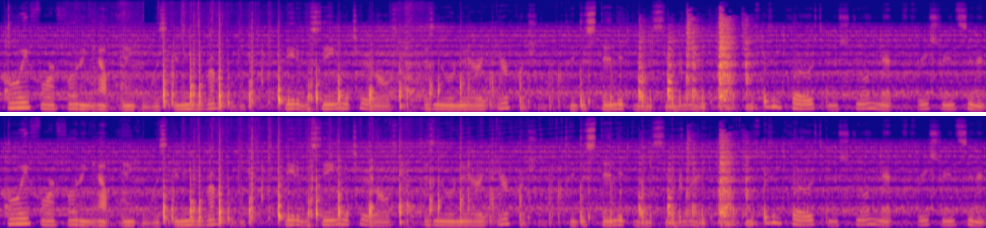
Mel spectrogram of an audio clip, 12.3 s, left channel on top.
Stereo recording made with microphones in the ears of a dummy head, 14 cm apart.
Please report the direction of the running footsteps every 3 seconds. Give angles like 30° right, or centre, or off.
50° left, 50° right, 70° right, 70° right.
